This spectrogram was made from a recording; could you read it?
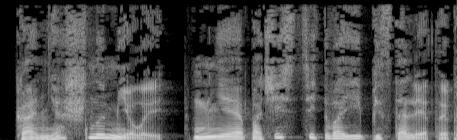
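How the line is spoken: Cooing. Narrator (Russian): проворковал корабль

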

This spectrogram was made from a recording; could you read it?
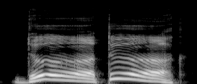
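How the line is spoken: Joyful repetition. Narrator (Russian): радостно повторил Гуэр

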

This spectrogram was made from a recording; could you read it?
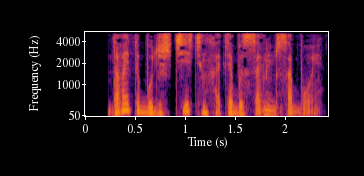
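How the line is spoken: Plain. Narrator (Russian): ответила Алла

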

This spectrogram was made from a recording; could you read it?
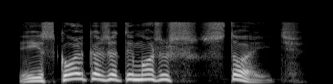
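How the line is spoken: Thoughtful drawl. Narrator (Russian): протянул я задумчиво

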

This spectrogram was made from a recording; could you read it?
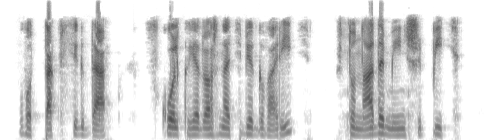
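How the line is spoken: Loud commanding woman. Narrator (Russian): Громким командным голосом вещала какая-то дама

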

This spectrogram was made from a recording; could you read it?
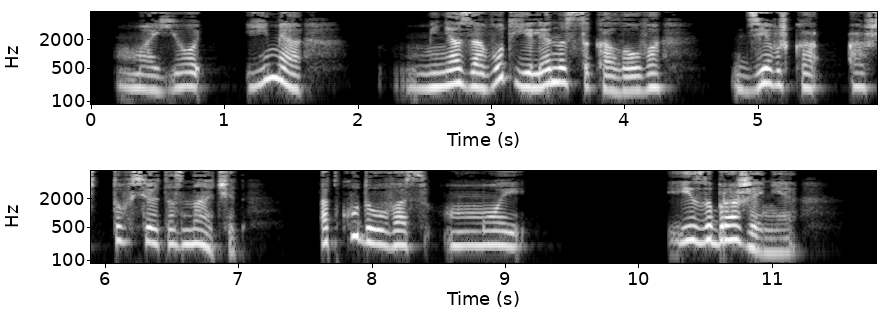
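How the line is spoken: Stammering with agitation. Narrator (Russian): От невероятного волнения я начала заикаться

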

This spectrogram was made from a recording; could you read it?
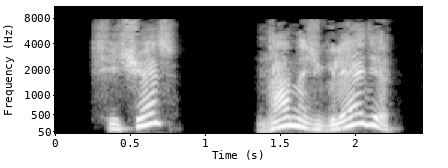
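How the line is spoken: Frightened exclamation. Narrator (Russian): воскликнул он испуганно

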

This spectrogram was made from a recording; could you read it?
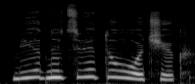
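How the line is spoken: Barely audible breath. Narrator (Russian): на грани слышимости выдохнула

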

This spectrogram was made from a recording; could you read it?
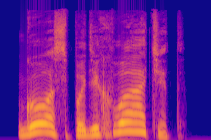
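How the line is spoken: Strained, hoarse laugh. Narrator (Russian): Я надсадно рассмеялся

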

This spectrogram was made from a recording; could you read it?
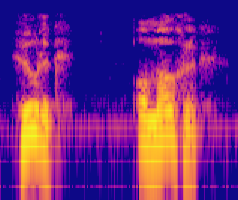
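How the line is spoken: Stammering. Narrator (Dutch): stamelde Passepartout

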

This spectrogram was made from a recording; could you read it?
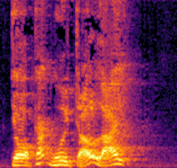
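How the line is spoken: Furious loud roar. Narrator (Vietnamese): Chí Tôn thịnh nộ thét lớn

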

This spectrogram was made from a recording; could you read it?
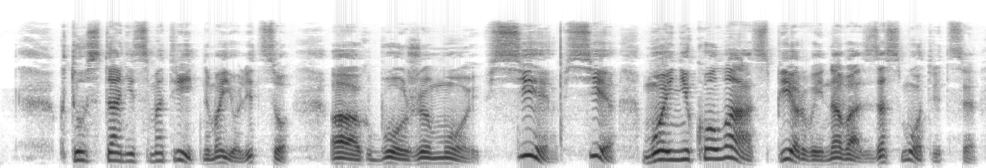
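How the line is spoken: Naive exclamation. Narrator (Russian): Наивно воскликнула Шершнева

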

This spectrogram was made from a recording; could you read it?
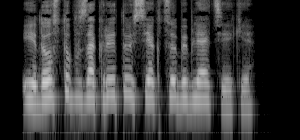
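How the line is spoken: Categorical tone. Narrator (Russian): безапелляционным тоном заявил Ленарт

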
